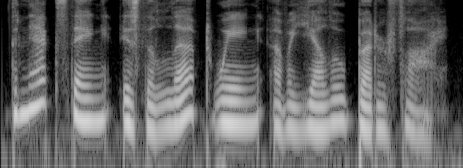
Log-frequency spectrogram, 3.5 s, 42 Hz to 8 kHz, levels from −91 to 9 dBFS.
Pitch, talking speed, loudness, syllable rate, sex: 175 Hz, 190 wpm, -18 LUFS, 4.5 syllables/s, female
